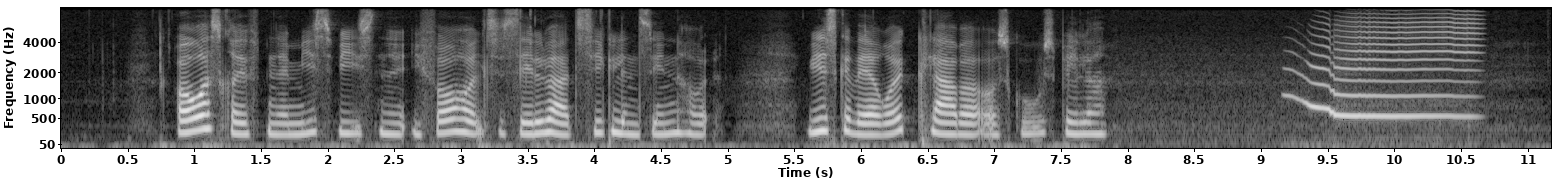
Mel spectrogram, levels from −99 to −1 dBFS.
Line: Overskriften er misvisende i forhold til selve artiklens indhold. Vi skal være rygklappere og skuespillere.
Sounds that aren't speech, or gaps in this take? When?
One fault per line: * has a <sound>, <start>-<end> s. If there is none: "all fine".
* has a squeak, 9.2-10.7 s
